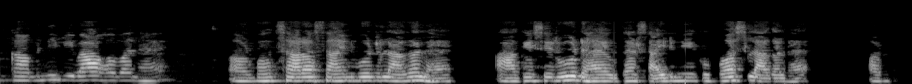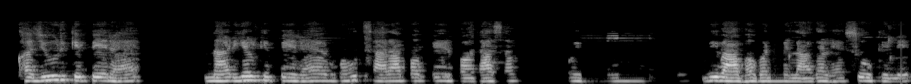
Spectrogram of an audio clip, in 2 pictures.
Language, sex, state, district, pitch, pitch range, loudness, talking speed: Hindi, female, Bihar, Sitamarhi, 160 Hz, 150-175 Hz, -20 LUFS, 150 wpm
